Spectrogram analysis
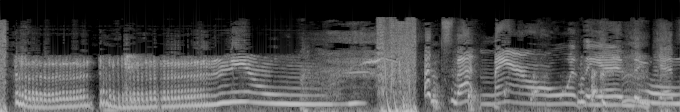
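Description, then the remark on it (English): A cat meows loudly, starting with a long, drawn-out wavering yowl, then a quick run of shorter rising and falling meows toward the end. “That meow at the end that gets me.”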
